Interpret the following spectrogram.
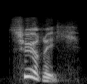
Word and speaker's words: Zürich: Zürich. Say Zürich. The Ü is like the Ü in Düsseldorf, only a little bit longer.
